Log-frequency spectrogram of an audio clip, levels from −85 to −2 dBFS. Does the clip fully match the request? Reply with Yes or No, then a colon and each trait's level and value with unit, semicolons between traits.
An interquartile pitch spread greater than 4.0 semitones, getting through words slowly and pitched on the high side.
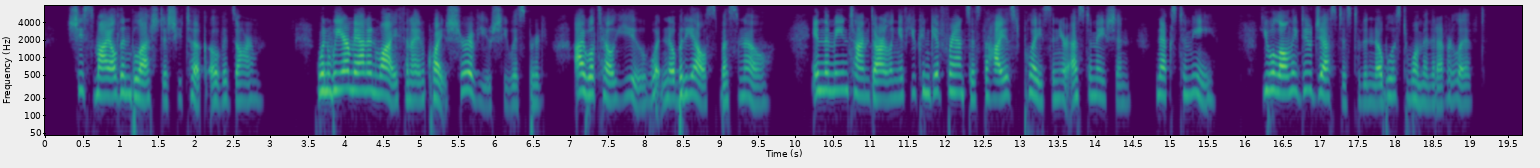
No: average, 5.1 semitones; average, 190 wpm; high, 210 Hz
